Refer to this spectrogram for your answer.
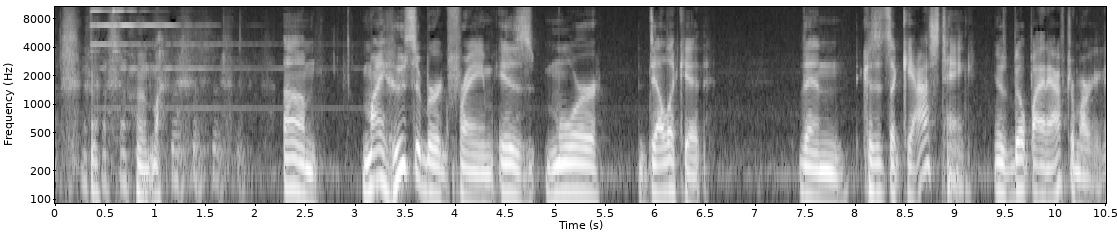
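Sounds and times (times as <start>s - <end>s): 
speech: 0.2s - 6.6s, 7.4s - 10.5s
bright high bell ringing: 0.3s - 5.0s.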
